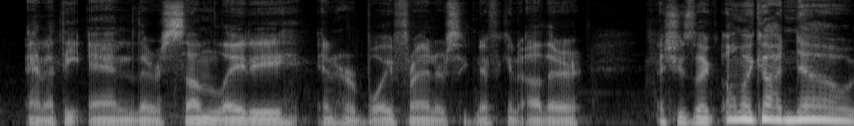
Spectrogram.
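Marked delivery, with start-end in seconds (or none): 4.9-5.7 mock theatrical, loud and high dramatic outburst. Retelling a lady's reaction at the end of a movie: imitating a dramatic woman. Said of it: "really dramatic".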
